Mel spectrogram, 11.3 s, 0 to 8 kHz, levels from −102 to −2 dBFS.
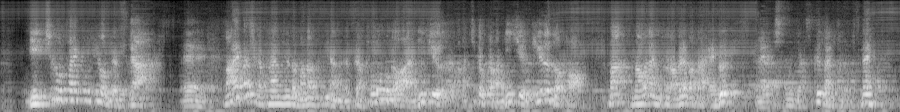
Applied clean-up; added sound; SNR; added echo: neural separator model SepFormer DNS4.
